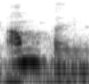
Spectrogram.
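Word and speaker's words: Amphan: Ampan is written A-M-P-H-A-N but is pronounced Ampan, just like cyclone Phoni was written F-A-N-I but is pronounced Phoni.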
